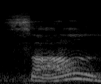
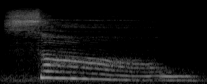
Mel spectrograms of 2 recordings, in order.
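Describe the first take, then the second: First: "Sol" with a hard, held consonant L at the end; "Sol" ending in lll rather than a u glide; odd literal pronunciation. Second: "Sol" stretched, ending in a u glide, like "sóu"; natural word, drawn out. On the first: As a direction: say "Sol" letter by letter, tongue staying on the final L. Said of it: "Que estranho". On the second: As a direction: say "Sol" long with the L softened to u. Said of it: "Vou tentar de novo". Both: Shown as a demonstration.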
